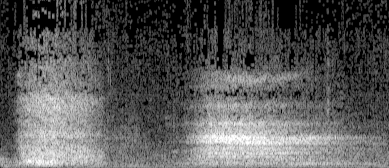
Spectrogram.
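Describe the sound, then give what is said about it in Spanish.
Two long, airy breaths of deep breathing: a deep inhale followed after a brief pause by a slow, slightly louder exhale, with no talking. “A través de la respiración profunda, inhalar, exhalar”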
